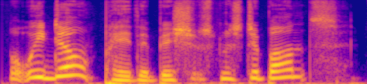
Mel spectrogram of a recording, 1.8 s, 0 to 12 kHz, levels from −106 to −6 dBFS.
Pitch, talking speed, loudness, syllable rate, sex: 235 Hz, 260 wpm, -18 LUFS, 6.1 syllables/s, female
